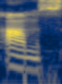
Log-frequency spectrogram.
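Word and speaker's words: alms: देखिए people give them आर्म्स और दोस्तों ए एल एम एस इसमें एल साइलेंट है तो आप इसमें एल नहीं पढ़ेंगे इसे आर्म्स पढ़ा जाएगा जिसका मतलब होता है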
